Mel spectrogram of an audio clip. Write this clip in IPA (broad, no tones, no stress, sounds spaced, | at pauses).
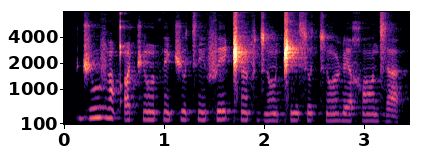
d͡ʒ u v œ̃ qʼ o t͡ʃ õ θ ẽ t͡ʃ u t͡s ĩ f e ǁ œ̃ f d͡z õ ǁ i s u t͡s õ ɳ e χ ɔ̃ d͡z a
